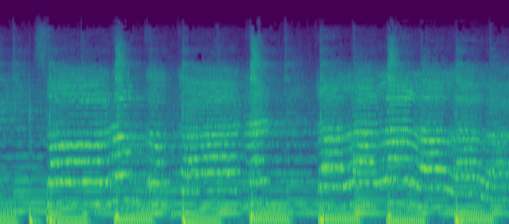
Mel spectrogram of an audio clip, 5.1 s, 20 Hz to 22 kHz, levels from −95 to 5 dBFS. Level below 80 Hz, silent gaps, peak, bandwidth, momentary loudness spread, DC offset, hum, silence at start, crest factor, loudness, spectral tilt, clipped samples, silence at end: -28 dBFS; none; -2 dBFS; 12.5 kHz; 5 LU; under 0.1%; none; 0 s; 16 dB; -17 LUFS; -5 dB/octave; under 0.1%; 0 s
